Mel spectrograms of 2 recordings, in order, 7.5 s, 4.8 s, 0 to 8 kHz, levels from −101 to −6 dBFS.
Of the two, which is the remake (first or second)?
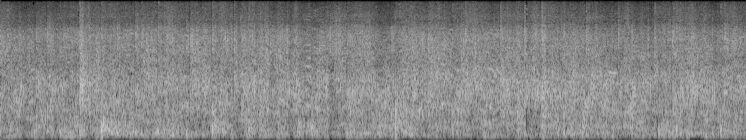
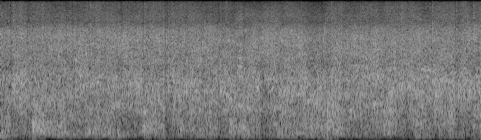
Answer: second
